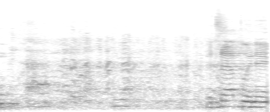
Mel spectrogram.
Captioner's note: audience Laughing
